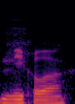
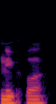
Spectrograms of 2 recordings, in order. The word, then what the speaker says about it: Nikola: You told me because he's Serbian, you pronounce it Nikola. Mike Malone pronounces it Nikola, and that's his coach. I'm taking Mike Malone's word over yours. It's Nikola, but I mean literally.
